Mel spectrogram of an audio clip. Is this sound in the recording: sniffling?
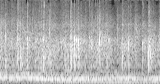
no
